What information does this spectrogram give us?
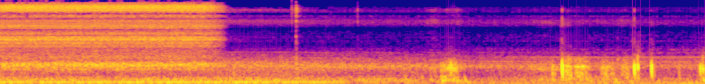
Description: Customer States. Hissing noise when I push on the brakes. What does a leaking brake booster sound like? Sound of a leaking brake booster.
